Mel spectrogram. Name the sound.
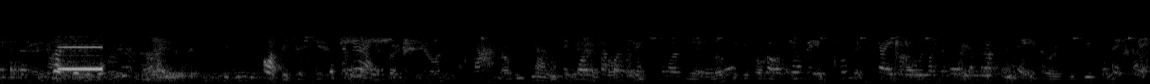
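answering machine beep tone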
